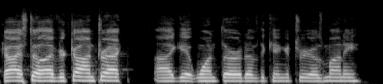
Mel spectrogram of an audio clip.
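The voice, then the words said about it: Imitates another person's voice. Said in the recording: “I like your impression there. That was well done.”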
